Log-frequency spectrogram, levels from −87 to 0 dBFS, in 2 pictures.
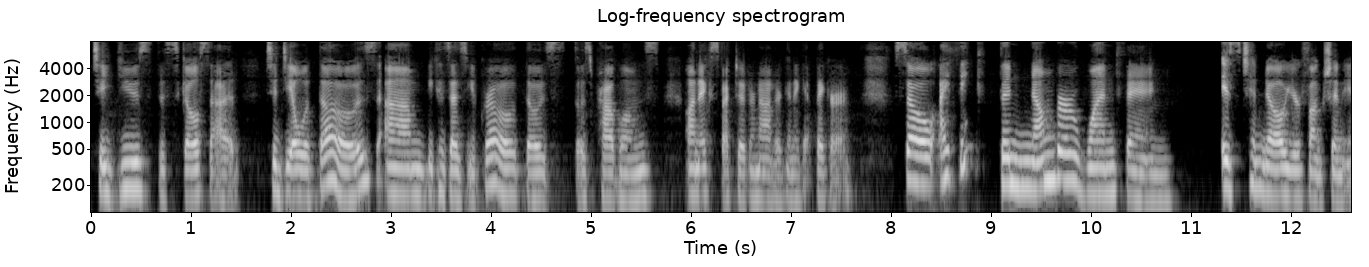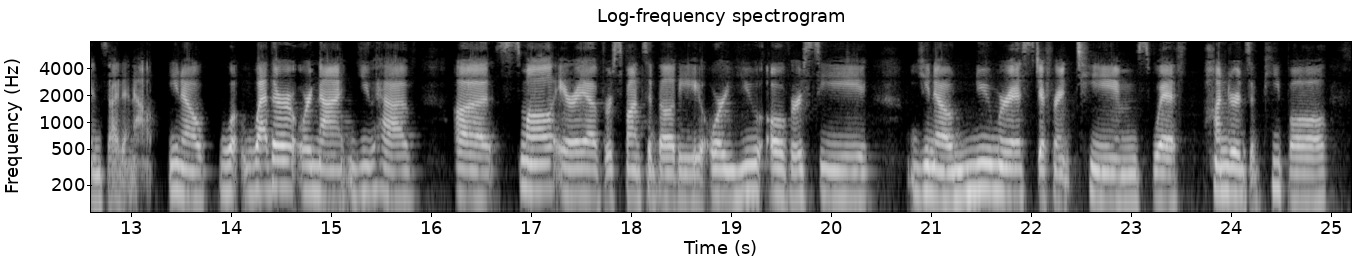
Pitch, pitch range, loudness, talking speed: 150 Hz, 140-170 Hz, -21 LUFS, 155 wpm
